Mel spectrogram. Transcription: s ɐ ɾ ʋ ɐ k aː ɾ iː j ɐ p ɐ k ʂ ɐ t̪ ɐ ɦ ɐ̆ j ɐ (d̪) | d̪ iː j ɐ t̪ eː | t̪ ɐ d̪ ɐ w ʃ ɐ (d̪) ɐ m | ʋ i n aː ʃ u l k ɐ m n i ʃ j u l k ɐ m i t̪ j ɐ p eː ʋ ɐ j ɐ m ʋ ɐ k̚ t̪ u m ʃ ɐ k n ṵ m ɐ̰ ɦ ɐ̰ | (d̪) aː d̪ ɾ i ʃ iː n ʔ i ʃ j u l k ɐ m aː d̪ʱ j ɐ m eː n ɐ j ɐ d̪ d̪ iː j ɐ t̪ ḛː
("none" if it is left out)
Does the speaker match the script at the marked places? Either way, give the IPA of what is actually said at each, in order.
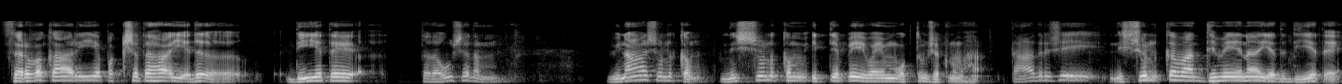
d̪, d̪, t̪

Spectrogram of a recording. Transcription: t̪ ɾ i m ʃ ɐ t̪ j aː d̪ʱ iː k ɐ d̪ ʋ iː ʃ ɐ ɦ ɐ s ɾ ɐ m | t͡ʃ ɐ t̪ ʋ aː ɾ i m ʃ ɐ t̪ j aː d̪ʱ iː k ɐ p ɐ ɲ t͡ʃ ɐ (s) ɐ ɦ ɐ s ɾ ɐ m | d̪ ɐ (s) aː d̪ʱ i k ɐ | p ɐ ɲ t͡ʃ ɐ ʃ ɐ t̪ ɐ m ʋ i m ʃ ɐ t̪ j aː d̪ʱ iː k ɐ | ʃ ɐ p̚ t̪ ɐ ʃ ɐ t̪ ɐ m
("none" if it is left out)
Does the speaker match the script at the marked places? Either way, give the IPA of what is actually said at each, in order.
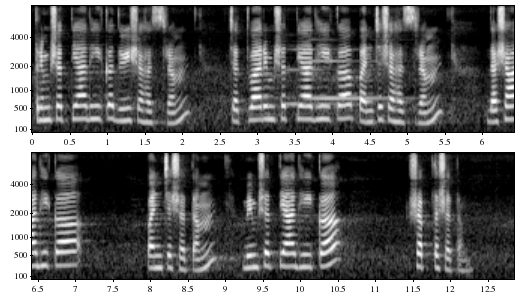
ʃ, ʃ

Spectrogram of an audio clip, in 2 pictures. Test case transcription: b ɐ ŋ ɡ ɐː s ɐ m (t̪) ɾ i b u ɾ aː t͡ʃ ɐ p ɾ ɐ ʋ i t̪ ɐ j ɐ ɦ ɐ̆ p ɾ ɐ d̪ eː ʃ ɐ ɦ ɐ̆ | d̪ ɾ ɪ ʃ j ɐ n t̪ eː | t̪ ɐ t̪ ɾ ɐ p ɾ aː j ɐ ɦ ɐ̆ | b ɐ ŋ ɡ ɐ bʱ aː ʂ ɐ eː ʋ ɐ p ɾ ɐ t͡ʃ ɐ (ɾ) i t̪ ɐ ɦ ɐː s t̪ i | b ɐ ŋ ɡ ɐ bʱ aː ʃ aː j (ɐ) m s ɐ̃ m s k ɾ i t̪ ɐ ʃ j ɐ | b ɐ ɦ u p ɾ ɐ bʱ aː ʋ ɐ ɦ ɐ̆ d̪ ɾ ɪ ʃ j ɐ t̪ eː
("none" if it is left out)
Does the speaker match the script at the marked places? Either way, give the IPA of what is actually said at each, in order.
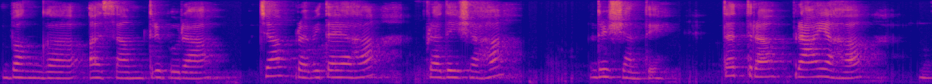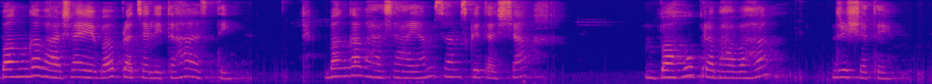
t̪, l, ɐ

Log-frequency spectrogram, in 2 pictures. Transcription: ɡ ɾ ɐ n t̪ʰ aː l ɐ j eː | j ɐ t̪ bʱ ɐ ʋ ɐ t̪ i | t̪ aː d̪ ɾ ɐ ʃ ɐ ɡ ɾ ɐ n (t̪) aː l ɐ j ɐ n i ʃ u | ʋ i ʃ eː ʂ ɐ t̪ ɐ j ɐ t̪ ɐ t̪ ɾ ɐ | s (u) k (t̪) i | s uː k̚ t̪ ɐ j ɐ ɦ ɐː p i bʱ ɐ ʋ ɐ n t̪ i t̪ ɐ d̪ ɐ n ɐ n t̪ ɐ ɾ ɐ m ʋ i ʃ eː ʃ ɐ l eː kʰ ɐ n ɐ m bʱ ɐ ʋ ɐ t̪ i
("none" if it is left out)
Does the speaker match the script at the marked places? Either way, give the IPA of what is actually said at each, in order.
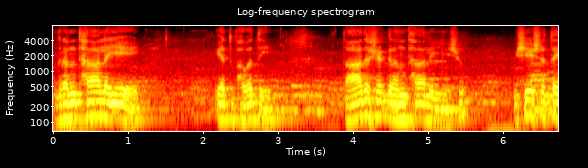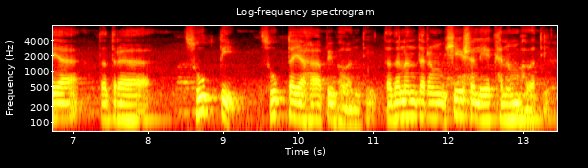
t̪ʰ, uː, t̪

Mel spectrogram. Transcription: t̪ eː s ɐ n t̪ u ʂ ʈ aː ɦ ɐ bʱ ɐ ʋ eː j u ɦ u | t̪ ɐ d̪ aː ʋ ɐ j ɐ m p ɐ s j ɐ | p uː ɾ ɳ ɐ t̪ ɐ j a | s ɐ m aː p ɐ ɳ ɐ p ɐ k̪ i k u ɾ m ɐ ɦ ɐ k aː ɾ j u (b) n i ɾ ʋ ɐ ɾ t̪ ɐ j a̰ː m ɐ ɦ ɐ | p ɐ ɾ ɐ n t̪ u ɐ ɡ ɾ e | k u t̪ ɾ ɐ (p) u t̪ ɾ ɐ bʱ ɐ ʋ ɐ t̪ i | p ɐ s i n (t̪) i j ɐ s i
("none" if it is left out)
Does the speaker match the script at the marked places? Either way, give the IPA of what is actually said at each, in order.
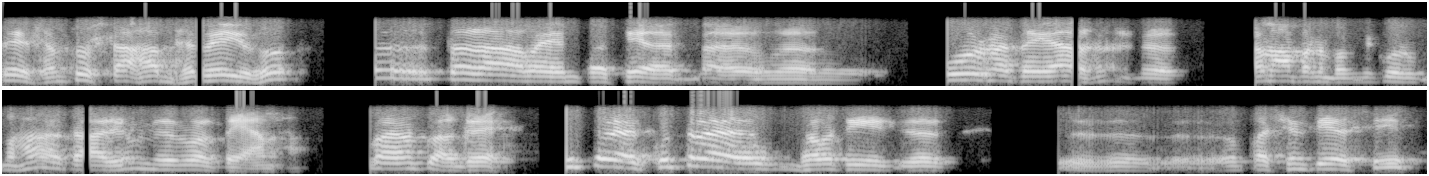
m, k, t̪

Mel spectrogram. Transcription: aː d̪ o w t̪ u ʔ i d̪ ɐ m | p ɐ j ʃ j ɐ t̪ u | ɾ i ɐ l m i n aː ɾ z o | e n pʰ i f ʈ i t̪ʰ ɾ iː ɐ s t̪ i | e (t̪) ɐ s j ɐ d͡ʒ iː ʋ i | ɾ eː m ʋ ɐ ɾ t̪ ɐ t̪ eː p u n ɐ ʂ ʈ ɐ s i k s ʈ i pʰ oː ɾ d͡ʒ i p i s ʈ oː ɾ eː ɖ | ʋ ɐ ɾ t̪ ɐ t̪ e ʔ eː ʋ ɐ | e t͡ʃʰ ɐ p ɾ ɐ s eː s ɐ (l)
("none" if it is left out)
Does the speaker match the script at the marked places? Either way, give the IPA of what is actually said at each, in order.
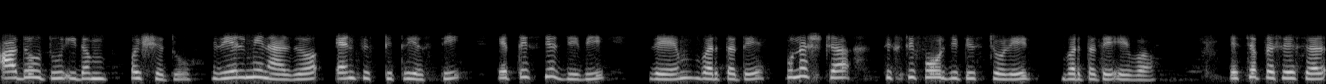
t̪, ɾ

